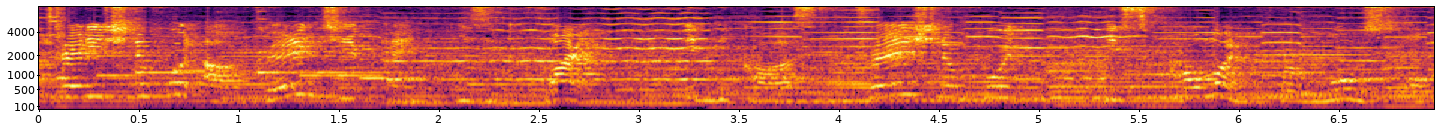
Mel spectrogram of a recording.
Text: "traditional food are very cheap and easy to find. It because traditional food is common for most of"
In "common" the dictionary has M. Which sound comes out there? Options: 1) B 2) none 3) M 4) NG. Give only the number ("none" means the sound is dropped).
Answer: 2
